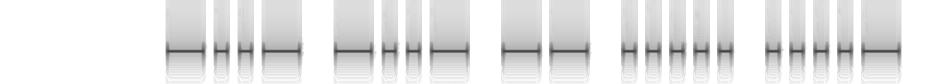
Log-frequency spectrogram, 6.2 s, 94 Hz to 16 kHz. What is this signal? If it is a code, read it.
Morse code, heard as a keyed tone, about 15 wpm, 700 Hz. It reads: XXM54
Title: Code Groups - 5 Letter:Numbers - 15wpm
